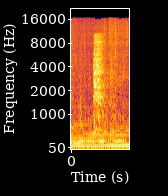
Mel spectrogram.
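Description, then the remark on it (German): A cigarette being lit outdoors: one short, bright hissing flare lasting a fraction of a second, rising out of a steady low electrical hum that continues on either side. “Egal, erstmal eine Ziege anmachen.”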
